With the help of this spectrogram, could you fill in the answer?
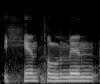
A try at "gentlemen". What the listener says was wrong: That was a really soft G.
